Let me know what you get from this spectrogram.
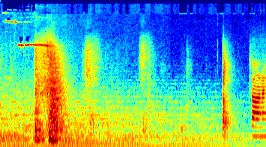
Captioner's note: door slamming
